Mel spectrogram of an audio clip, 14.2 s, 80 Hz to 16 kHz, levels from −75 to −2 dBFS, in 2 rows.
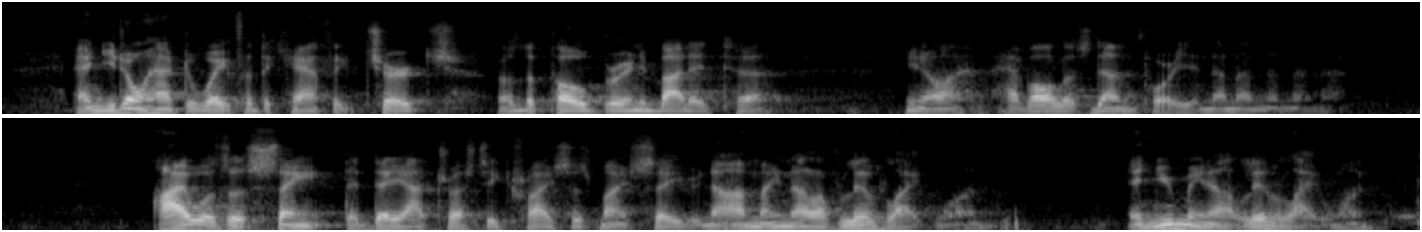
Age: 60-79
